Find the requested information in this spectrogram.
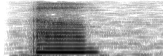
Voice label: Kid; Fat Penguin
